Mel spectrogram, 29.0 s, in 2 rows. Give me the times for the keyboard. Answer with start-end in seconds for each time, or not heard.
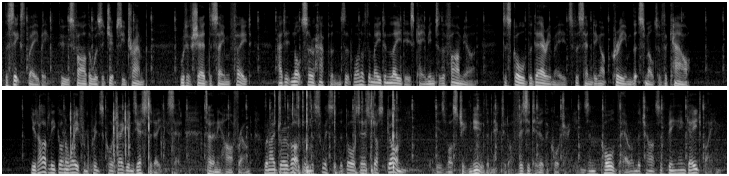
15.8-22.4, 23.1-24.4.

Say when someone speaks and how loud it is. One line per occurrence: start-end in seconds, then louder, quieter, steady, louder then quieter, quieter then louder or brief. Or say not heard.
0.0-13.8 steady
15.1-28.9 steady.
